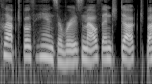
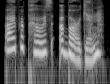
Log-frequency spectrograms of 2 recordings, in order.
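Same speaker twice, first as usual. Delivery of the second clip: higher, louder, resolute announcement; bold proposal; 6 semitones higher, 5 dB louder than usual. A narrator's reading. Alora grips her sword and proposes terms, resolute. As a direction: declare it with squared shoulders.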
